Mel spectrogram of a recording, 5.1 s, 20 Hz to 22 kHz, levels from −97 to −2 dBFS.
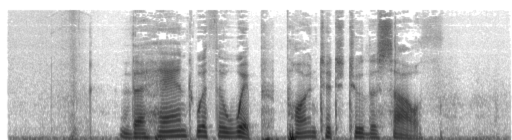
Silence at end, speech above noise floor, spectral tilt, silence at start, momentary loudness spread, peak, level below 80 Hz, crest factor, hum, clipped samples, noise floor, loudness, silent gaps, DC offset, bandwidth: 0.05 s; 22 dB; -5.5 dB/octave; 0.2 s; 21 LU; -4 dBFS; -34 dBFS; 18 dB; none; under 0.1%; -43 dBFS; -22 LUFS; none; under 0.1%; 16.5 kHz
